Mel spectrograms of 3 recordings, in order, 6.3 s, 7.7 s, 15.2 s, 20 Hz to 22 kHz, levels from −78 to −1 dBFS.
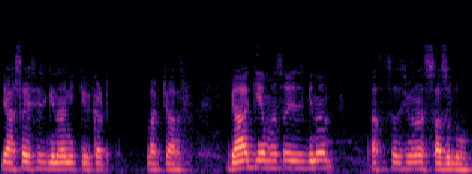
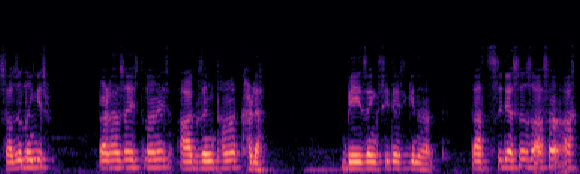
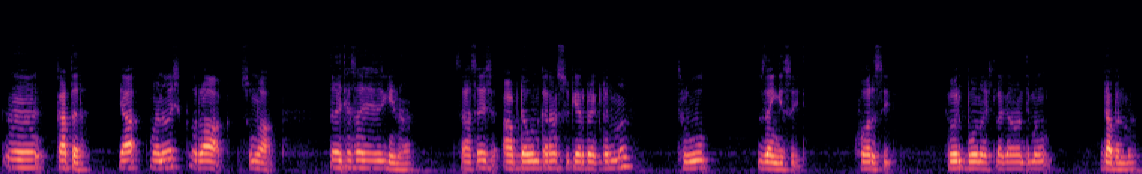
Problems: background sounds at intervals, background conversations at intervals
